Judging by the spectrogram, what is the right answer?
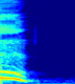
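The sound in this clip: A human voice imitates a video-game character holding its breath while crouched down, making a single short, throaty gulp that drops in pitch and cuts off after about a quarter second, leaving near silence.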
